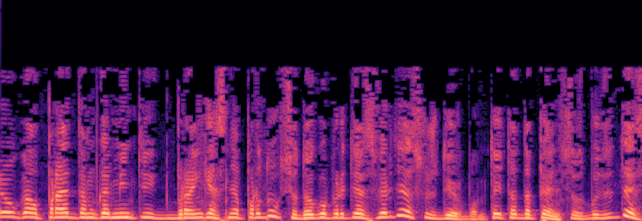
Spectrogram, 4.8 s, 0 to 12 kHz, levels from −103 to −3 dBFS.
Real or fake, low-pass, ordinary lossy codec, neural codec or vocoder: real; 10.8 kHz; MP3, 32 kbps; none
